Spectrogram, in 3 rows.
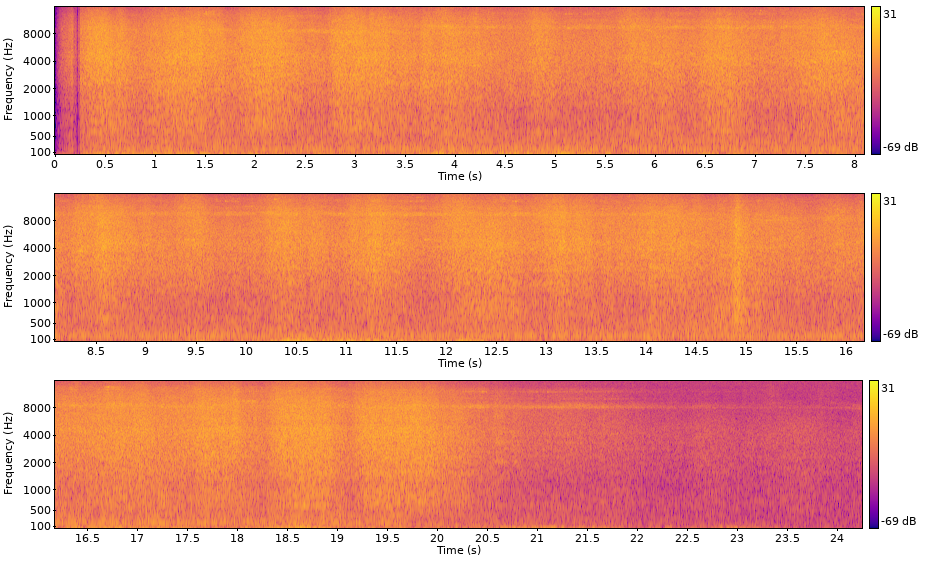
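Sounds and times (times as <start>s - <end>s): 
freight train: 0.0s - 24.2s.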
